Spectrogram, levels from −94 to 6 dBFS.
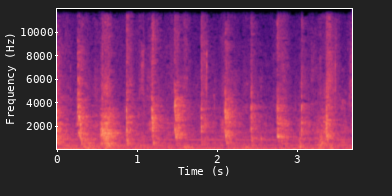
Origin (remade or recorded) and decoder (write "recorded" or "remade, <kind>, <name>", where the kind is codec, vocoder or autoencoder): recorded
